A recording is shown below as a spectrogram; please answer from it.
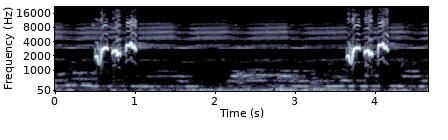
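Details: Wild sooty-headed bulbul song used to call rivals: a short phrase of three liquid, slurred whistles, a long pause, then the same three-note phrase repeated, over a faint steady high hum.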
